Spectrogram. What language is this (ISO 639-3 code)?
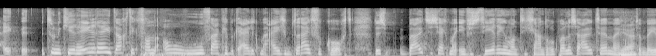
nld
